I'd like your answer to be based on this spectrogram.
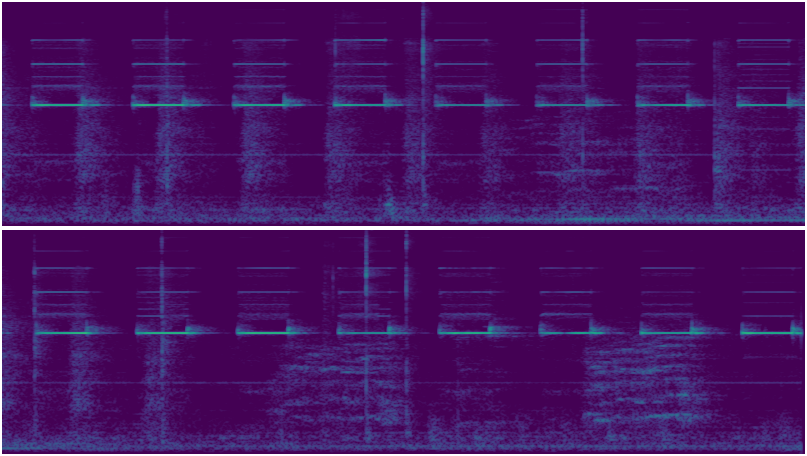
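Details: Loud high-pitched alarm beeps repeating about once a second in a small room from an Avian mechanical ventilator: a mechanical ventilator alarm sounding.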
